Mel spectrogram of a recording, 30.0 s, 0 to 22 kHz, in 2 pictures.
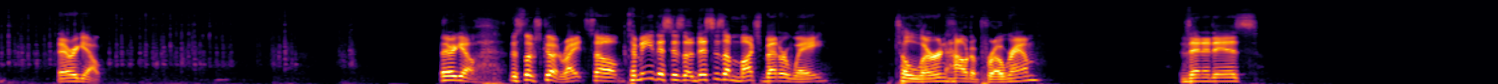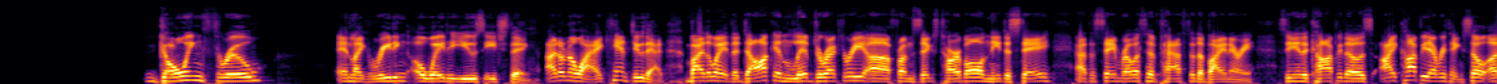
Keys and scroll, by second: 0.0-3.2 typing, 3.4 alt++, 5.8 alt+[, 6.3 alt++, 6.6 alt+f.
